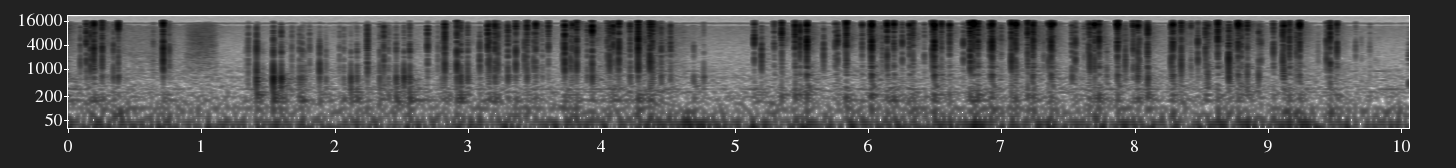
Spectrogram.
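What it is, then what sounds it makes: Glass tablet screen tapped with nails. Long acrylic nails tap rapidly on the glossy glass screen of a tablet lying flat on a table. The quiet, bright, clicky taps come in dense, irregular bursts over a low background hum, each stopping dead with no ring.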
